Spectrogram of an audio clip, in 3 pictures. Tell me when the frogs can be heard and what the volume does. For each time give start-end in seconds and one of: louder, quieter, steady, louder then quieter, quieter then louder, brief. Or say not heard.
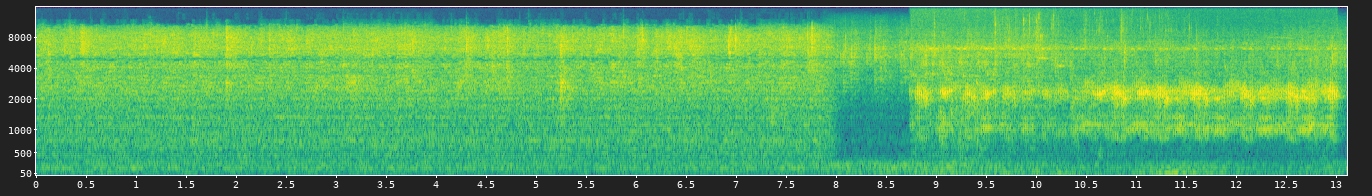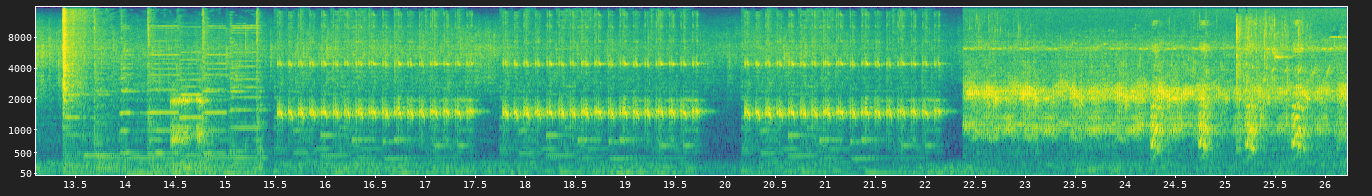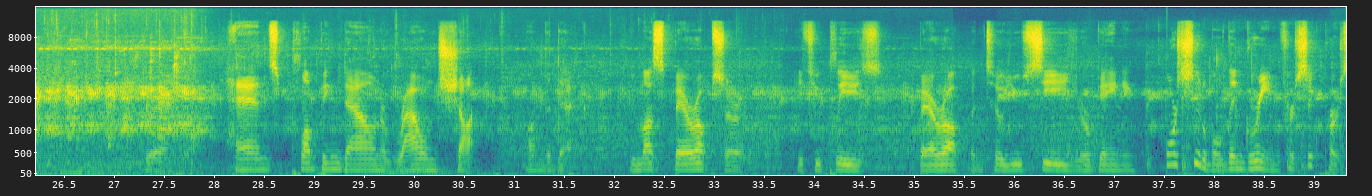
8.7-39.2 quieter.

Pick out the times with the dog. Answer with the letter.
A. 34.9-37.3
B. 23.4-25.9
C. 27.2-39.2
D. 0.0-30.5
B.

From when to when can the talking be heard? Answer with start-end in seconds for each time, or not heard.
27.2-39.2.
